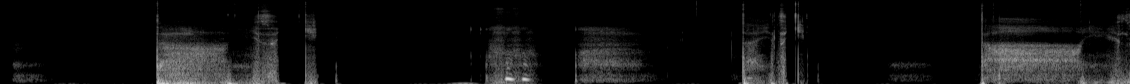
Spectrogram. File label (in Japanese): "だいすき", ASMR; 右耳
